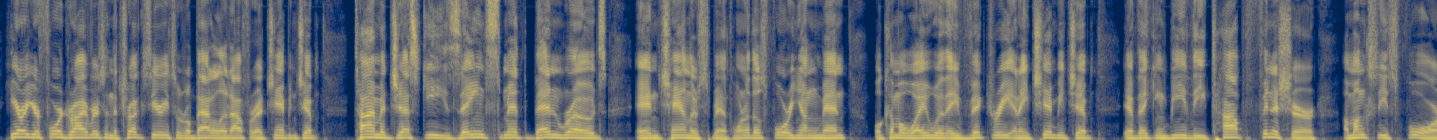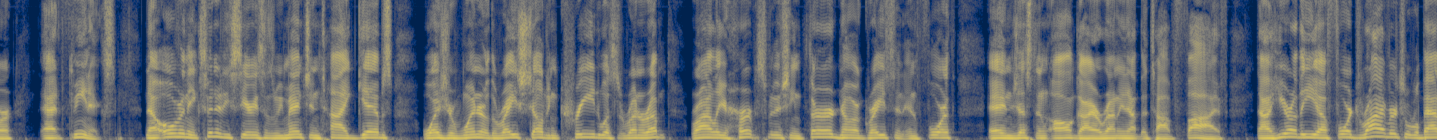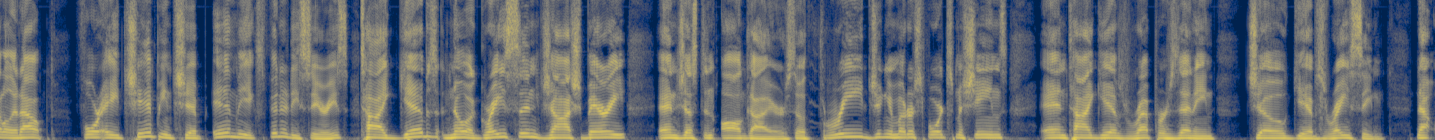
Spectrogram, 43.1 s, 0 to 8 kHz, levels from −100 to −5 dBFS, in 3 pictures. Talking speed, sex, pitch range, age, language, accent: 185 wpm, male, 135-175 Hz, 30-49, English, American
